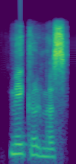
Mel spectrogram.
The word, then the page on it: Michaelmas: Indian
